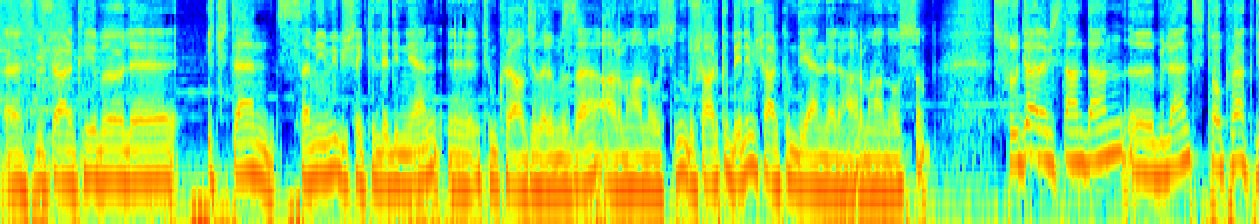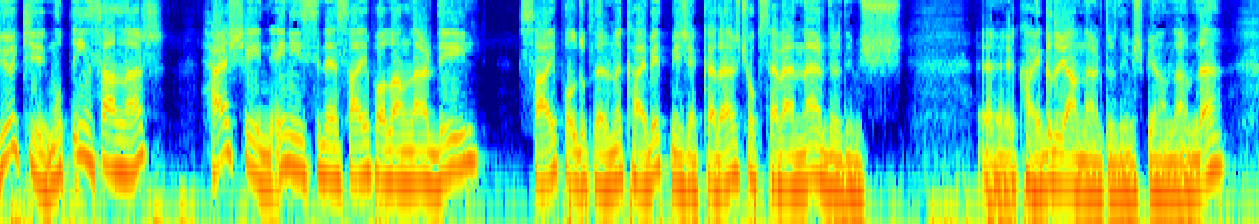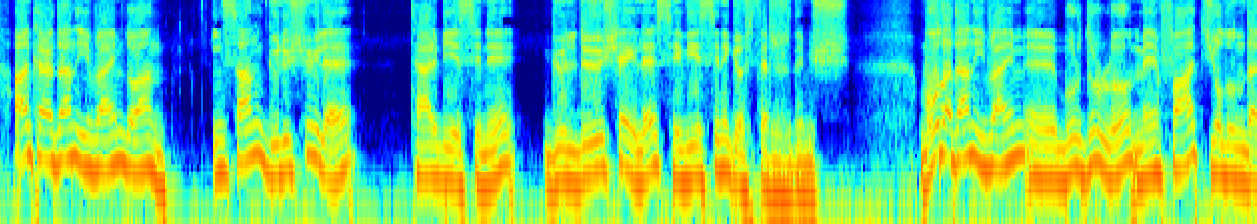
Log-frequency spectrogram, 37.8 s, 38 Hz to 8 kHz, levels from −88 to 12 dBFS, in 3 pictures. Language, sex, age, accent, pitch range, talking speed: Turkish, male, 40-59, native, 95-130 Hz, 105 wpm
